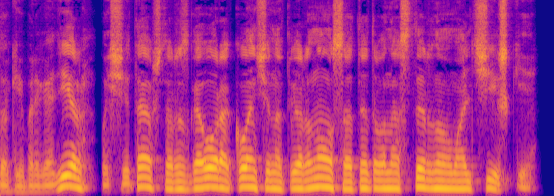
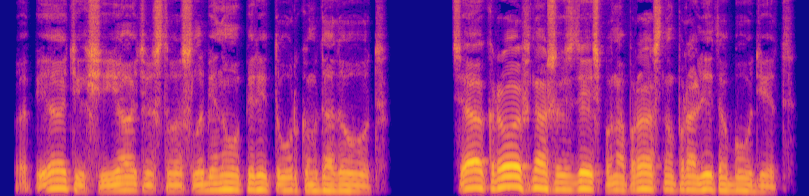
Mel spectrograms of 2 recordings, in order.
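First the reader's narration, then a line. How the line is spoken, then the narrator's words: Grumbling soldiers. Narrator (Russian): ворчали солдаты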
